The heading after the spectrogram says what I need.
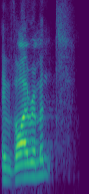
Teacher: the n before the m disappears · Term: silent letter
